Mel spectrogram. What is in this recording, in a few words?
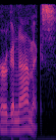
"ergonomics", us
